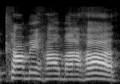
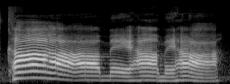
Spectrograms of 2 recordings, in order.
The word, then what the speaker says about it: Kamehameha: And be like this and do the Kamehameha thing on me. And everything. Speaking of drag, alright, then no, it's Kamehameha. Alright, I accidentally mispronounced it, I guess, because I haven't played.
